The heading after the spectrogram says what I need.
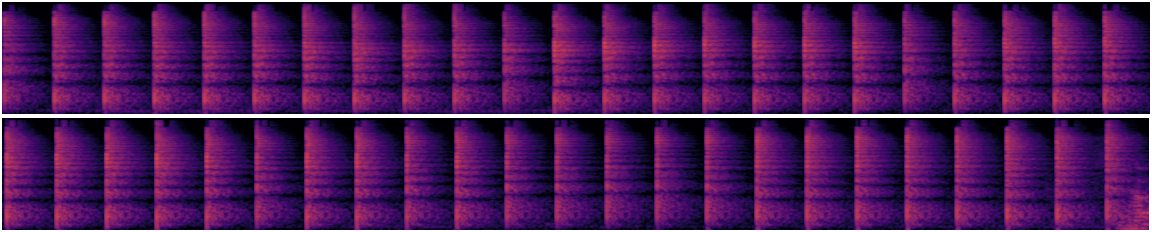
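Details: Rapid, very regular sharp clicks, about four per second, from a Viasure shockwave therapy applicator firing on the back of a patient's heel, treating suspected inflammation; patient reports a strange sensation, not pain.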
